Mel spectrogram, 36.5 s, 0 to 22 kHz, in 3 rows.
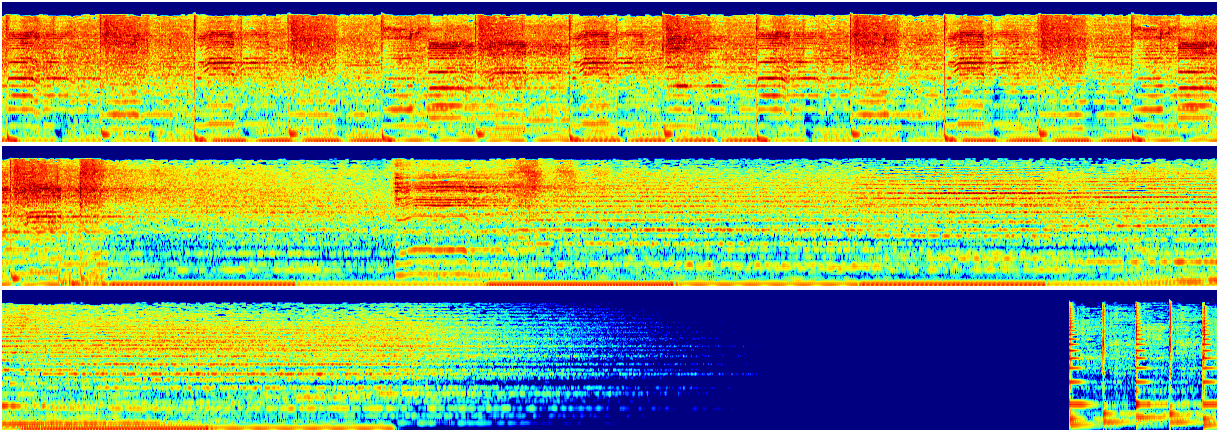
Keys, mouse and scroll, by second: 0.0 click, 1.0-7.0 drag, 7.0 l.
